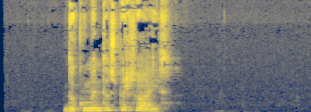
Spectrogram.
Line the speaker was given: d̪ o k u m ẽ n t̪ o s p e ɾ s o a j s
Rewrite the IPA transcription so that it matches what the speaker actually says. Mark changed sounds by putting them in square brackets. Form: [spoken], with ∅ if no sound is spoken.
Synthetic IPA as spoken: d̪ o k u m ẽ n t̪ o s p e ɾ s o a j s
